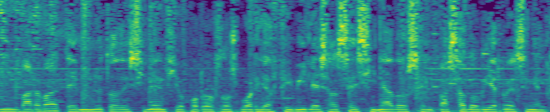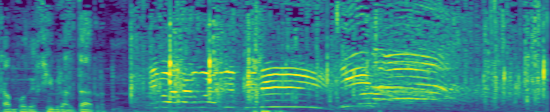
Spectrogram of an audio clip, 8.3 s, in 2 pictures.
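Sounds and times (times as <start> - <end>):
speech: 0.2 - 5.5
scattered clapping: 4.1 - 8.2
crowd shouting against minister: 6.4 - 7.5.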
